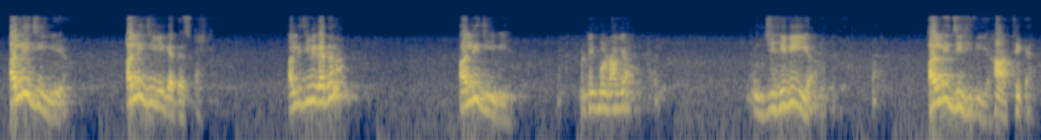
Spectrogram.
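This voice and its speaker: High-voiced Pahari-accented male teacher. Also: low-quality recording. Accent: Pahari-influenced Hindi. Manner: repeats questions back to the class and calls students "beta"; patient, chatty, checks often that the class follows. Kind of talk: classroom lecture. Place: classroom.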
